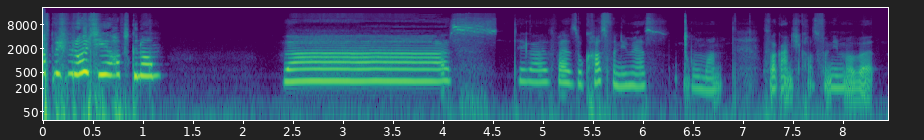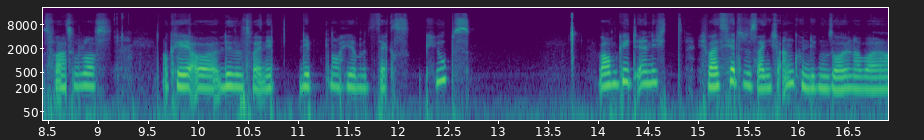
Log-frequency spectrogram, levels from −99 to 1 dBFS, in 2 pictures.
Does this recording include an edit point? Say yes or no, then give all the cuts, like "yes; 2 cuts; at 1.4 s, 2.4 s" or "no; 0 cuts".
yes; 2 cuts; at 8.7 s, 14.9 s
